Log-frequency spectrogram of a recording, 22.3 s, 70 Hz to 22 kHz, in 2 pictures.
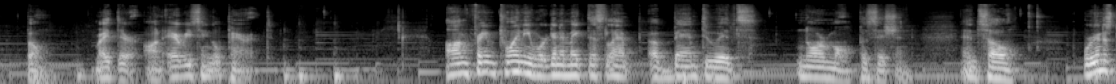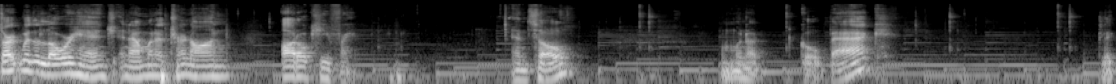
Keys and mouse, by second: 17.7 click, 19.0-20.7 drag, 21.8 click.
